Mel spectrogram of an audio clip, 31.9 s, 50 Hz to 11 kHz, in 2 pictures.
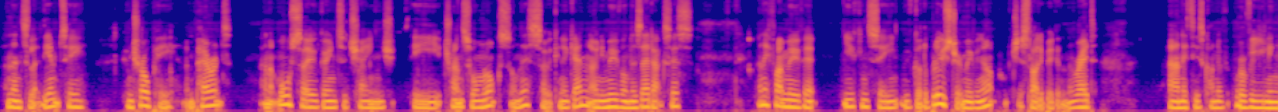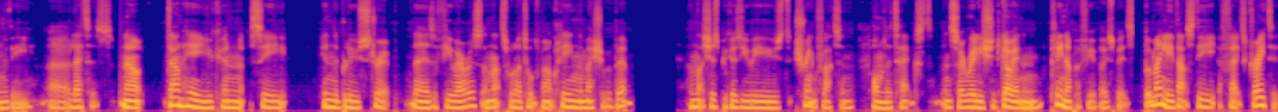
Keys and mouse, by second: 1.9 ctrl+p, 3.4 click, 4.3 n, 6.6 click, 7.1 click, 8.1 n, 9.8 g, 26.8 right click.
